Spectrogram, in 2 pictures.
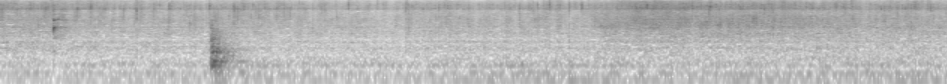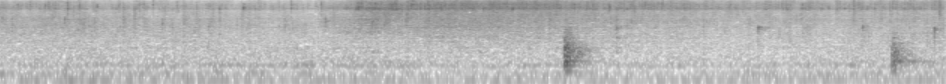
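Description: Marinated chicken pieces frying in hot mustard oil in a nonstick pan: a steady sizzle that swells about four seconds in and again near nine seconds, as more pieces go into the oil. A few short knocks stand out, two early on and two near the end.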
